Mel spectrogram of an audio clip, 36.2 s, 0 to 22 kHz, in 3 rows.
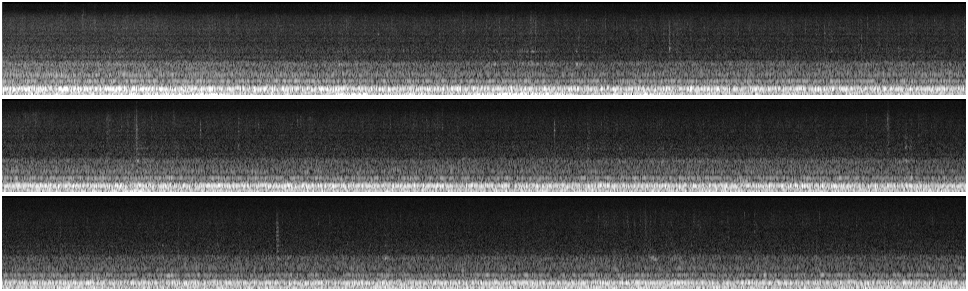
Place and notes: Utena, Lithuania, in the rusty bucket
found object: rusty bucket in little streamlet. microphones placed inside...
4 November 2012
